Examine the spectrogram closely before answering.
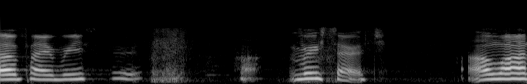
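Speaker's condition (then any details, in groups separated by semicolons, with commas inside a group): Friedreich's ataxia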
